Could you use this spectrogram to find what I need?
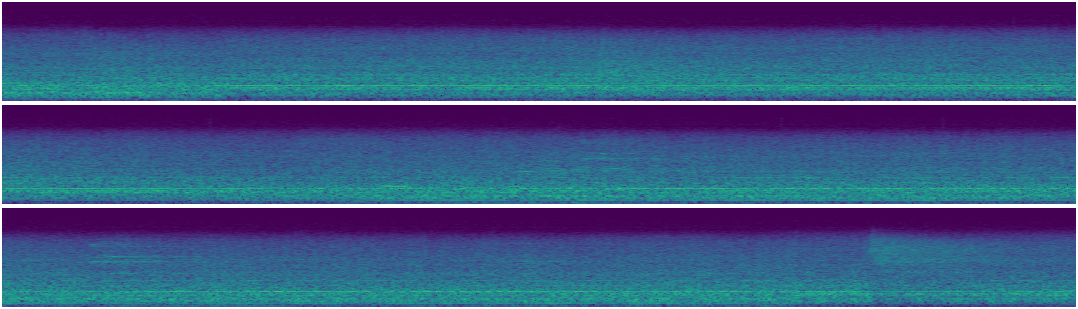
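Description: Machinery hums steadily in a large hall.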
